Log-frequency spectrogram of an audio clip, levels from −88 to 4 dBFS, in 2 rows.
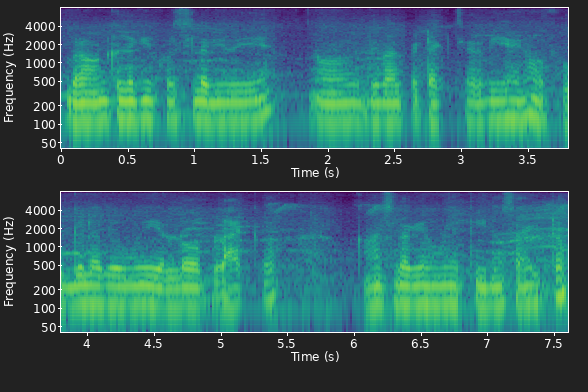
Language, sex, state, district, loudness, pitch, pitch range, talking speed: Hindi, male, Uttar Pradesh, Muzaffarnagar, -19 LUFS, 110 Hz, 110-115 Hz, 220 wpm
